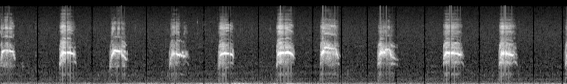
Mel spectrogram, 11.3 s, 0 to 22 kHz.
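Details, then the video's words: Nestling Griffon vulture in Israel, hatched 22.4.21 to a handicapped vulture pair, begs for food while its mother arrives to feed it: ten harsh, hoarse squawking calls, roughly one per second, irregularly spaced and fairly even in loudness, with quiet background. "Baby Griffon Vulture begs for food and Mom comes to feed it."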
